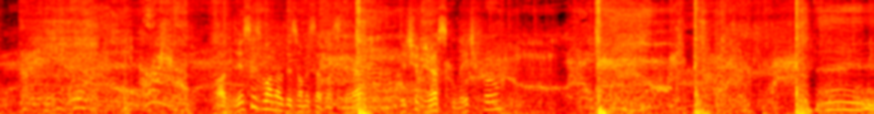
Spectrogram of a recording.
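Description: A creature snarls and growls close by.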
